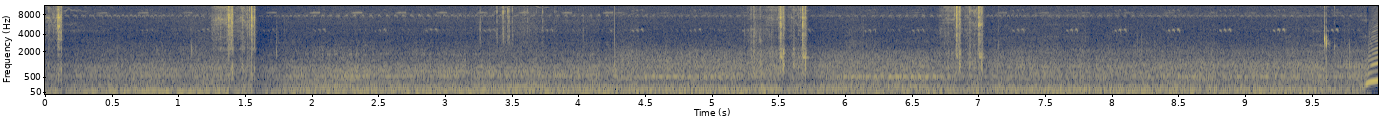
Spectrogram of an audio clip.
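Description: Steady low rumble of road traffic, with three sharp clicks about a second and a half, five and a half and seven seconds in.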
